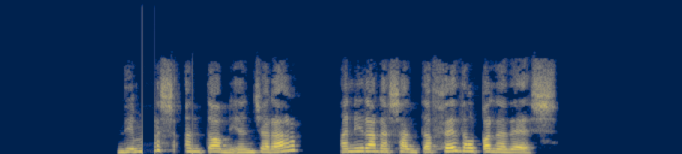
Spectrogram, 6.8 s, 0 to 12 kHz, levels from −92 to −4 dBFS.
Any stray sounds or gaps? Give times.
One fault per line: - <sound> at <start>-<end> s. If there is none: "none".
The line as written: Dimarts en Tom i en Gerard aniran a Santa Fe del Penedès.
- dropout at 1.4-1.5 s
